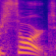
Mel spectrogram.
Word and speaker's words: SART: assault reporting team or sart working to tackle the issue rhymes with fart they it should be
